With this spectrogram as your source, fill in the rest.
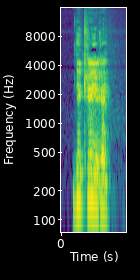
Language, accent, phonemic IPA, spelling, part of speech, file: French, Canada, /de.kʁi.ʁɛ/, décrirais, verb, LL-Q150 (fra)-décrirais.wav
- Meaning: first/second-person singular conditional of décrire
